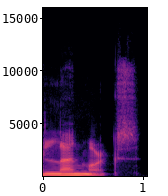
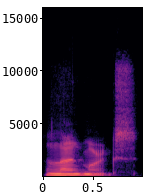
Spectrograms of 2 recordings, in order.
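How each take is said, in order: First: The d sound in the middle is dropped. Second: The d sound in the middle is dropped.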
